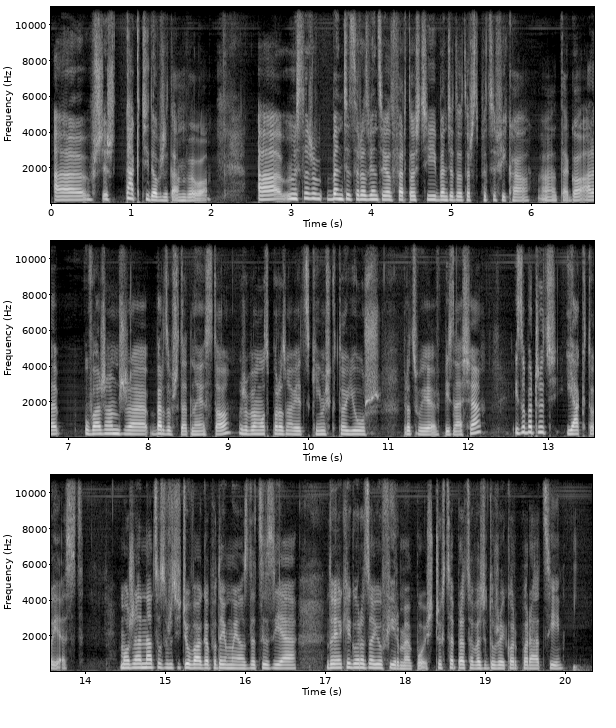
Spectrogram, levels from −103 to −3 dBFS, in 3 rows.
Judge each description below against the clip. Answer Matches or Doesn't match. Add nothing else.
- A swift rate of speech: Matches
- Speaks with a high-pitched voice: Matches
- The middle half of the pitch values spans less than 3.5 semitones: Matches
